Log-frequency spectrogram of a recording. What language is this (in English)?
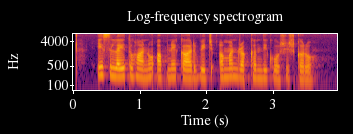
Punjabi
